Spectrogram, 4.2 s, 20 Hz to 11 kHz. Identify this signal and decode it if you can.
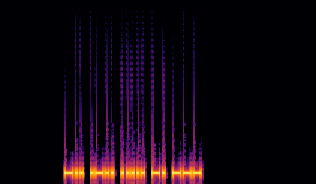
Morse code, heard as a keyed tone, about 34 wpm, 700 Hz. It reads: DL5NO
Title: DXCC-100 Call Signs - 5 Characters - Repeated 3x - 35wpm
